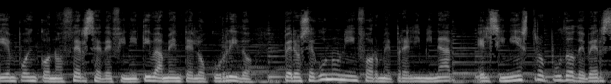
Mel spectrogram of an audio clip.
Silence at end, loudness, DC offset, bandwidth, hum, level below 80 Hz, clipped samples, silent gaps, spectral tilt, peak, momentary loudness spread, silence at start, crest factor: 0 s; -26 LUFS; under 0.1%; 15.5 kHz; none; -82 dBFS; under 0.1%; none; -5.5 dB/octave; -12 dBFS; 5 LU; 0 s; 12 dB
